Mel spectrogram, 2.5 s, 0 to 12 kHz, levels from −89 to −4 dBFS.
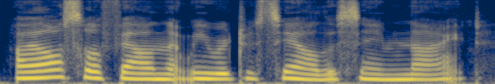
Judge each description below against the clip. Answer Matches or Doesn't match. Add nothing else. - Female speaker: Matches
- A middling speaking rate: Doesn't match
